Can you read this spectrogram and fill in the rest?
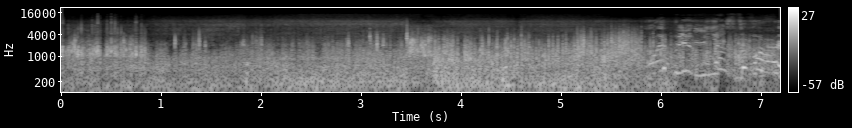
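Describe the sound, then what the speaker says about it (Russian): Strong wind gusting at a stormy December seaside in Alanya, loud and continuous buffeting across the microphone with rough surf roaring underneath; a voice speaks briefly partway through. "Ветер сильный."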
